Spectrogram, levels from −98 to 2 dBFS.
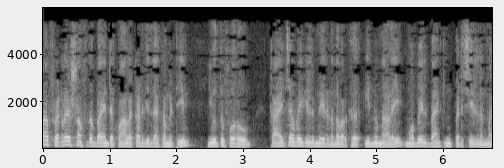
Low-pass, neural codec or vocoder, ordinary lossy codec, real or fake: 5.4 kHz; none; MP3, 24 kbps; real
